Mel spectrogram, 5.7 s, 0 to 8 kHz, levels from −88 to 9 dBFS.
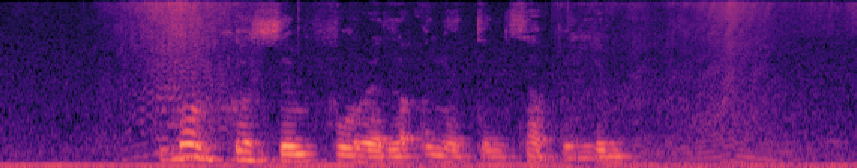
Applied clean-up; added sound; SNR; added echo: none; Zipper (clothing); 10 dB; reverberation time 0.4 s.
